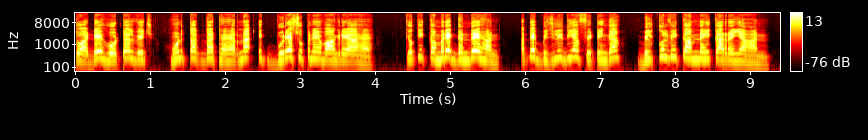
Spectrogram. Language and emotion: Punjabi, angry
